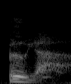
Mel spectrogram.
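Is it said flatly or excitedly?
flatly. It is said flatly, without energy.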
